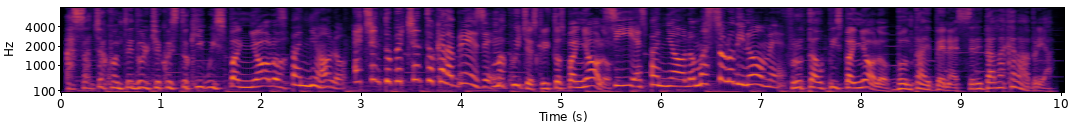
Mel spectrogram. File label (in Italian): spot con musica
